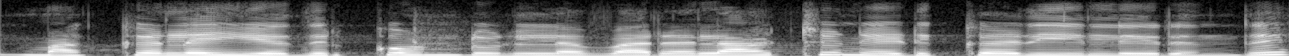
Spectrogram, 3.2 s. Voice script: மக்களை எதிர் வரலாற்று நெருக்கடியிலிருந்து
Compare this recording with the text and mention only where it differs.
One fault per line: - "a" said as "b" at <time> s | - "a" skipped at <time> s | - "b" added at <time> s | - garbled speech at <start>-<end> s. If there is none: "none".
- "கொண்டுள்ள" added at 0.9 s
